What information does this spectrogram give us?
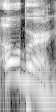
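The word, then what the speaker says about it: Åberg: Okay, and then finally, Ludwig Oberg. It's spelled A-B-E-R-G, but it's pronounced O-B-E-R-G, so that's Chris Vernon's final riff here.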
